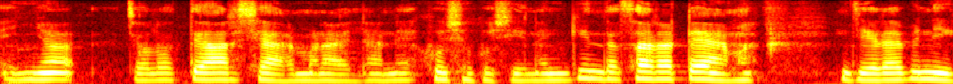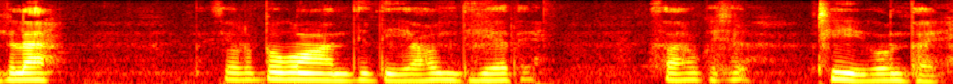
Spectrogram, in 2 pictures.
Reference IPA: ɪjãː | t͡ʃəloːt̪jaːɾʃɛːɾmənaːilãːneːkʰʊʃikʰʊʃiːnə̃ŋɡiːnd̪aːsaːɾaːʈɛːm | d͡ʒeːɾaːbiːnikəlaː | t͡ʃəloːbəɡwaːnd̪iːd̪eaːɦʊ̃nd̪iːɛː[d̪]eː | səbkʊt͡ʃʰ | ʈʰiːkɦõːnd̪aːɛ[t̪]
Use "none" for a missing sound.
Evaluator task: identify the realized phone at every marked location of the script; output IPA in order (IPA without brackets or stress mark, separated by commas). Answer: t̪, none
